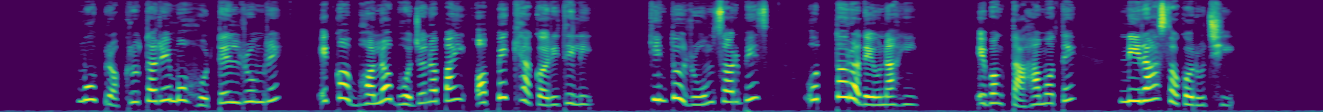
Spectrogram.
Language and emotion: Odia, sad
